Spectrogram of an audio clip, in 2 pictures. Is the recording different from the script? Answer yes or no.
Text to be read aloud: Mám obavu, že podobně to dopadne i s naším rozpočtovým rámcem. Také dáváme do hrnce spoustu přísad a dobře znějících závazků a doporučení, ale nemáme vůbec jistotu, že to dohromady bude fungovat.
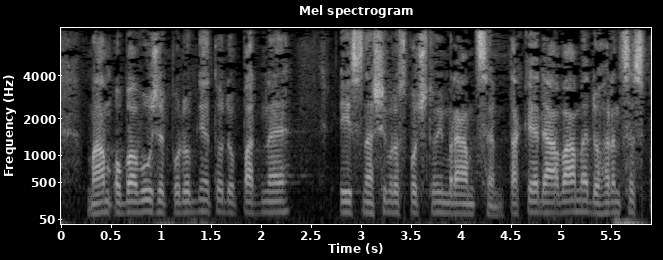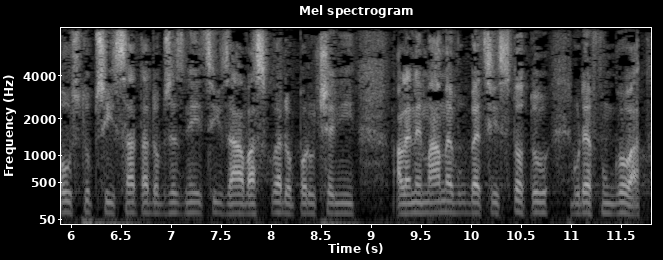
yes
